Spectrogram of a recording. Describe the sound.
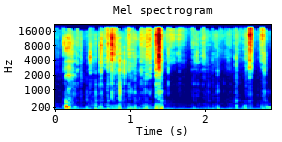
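A sealed awards envelope is torn open with a quick run of sharp paper rips, crinkles and rustles that vary in loudness.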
